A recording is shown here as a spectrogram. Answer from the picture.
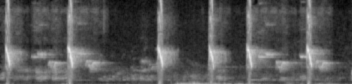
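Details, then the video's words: Very active Sooty-headed bulbul. Loud, sharp, high chips come roughly every second, several trailing into short level whistles, with quiet soft notes in between. "kutilang sutra super gacor"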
